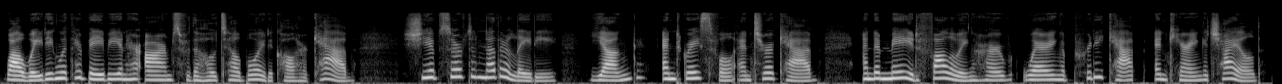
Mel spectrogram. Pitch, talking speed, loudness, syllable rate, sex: 225 Hz, 180 wpm, -20 LUFS, 5.2 syllables/s, female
